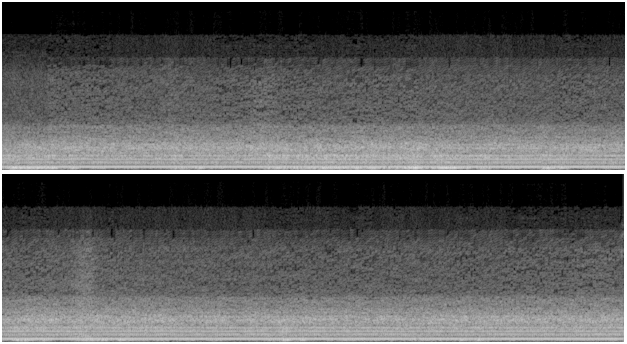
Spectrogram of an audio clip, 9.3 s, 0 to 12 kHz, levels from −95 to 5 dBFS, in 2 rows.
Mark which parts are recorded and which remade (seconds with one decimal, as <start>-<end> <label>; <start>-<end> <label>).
0.0-2.9 recorded; 2.9-7.8 remade; 7.8-9.3 recorded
